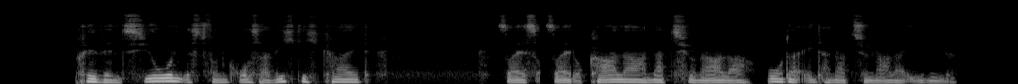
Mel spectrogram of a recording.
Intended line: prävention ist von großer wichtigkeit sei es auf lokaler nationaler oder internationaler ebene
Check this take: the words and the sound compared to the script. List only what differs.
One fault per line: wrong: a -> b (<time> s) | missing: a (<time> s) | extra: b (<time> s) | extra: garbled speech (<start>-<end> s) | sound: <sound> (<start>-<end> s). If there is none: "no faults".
wrong: auf -> sei (5.4 s)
